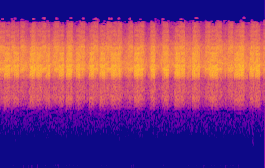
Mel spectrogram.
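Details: Cicadas in a pine forest in Greece during midsummer, a piercing dry buzzing chorus throbbing in quick rhythmic surges, continuous and dominating, with no birds or voices.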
